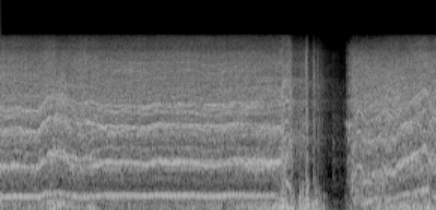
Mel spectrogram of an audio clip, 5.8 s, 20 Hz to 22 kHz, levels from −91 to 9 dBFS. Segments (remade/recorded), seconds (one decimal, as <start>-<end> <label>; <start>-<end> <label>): 0.0-1.2 remade; 1.2-3.1 recorded; 3.1-5.8 remade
